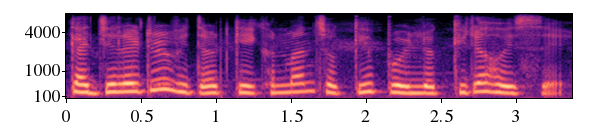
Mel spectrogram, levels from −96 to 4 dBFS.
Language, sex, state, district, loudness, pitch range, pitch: Assamese, female, Assam, Sonitpur, -14 LUFS, 240-280 Hz, 260 Hz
